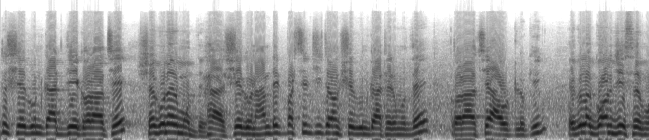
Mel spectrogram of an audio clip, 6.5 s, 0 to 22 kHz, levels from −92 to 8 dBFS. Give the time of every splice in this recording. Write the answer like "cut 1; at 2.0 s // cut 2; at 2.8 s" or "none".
none

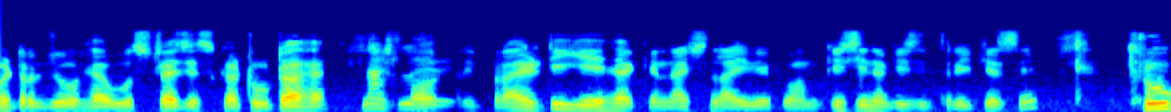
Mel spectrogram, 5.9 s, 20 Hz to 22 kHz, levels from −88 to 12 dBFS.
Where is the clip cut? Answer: cut 1; at 2.1 s

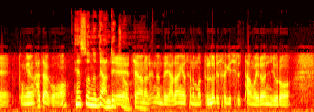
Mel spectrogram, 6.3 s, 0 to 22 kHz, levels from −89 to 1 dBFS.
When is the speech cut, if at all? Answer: cut 1; at 2.2 s

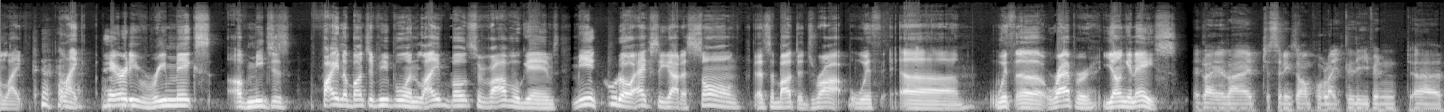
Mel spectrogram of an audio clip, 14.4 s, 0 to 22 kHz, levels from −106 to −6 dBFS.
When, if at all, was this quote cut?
cut 1; at 5.6 s // cut 2; at 11.9 s

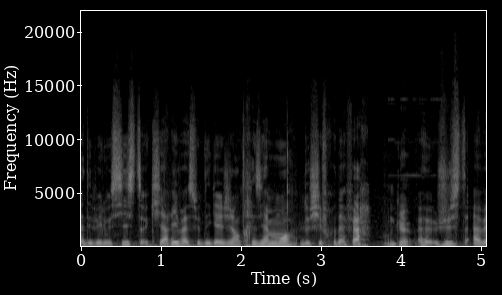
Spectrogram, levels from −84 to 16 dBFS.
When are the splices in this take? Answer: none

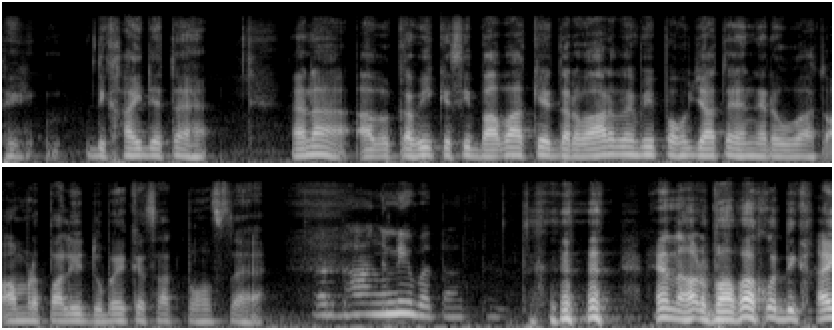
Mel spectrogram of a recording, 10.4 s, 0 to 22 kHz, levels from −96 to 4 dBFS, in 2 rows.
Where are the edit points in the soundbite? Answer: none

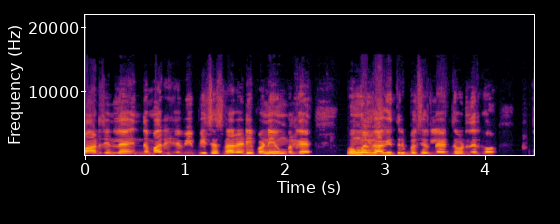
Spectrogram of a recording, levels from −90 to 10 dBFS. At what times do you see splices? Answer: none

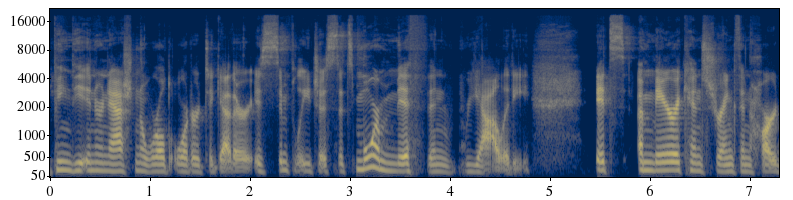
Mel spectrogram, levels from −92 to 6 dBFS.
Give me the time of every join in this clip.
cut 1; at 4.1 s

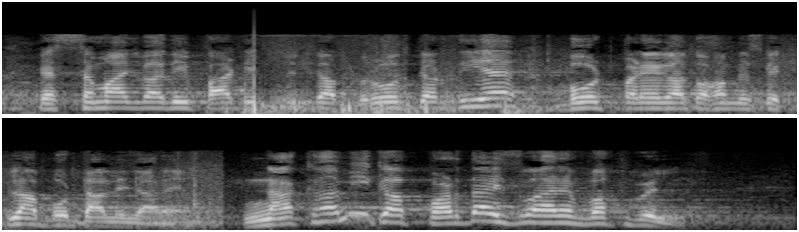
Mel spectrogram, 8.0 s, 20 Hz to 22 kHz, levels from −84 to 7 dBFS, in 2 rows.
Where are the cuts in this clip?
cut 1; at 5.0 s

